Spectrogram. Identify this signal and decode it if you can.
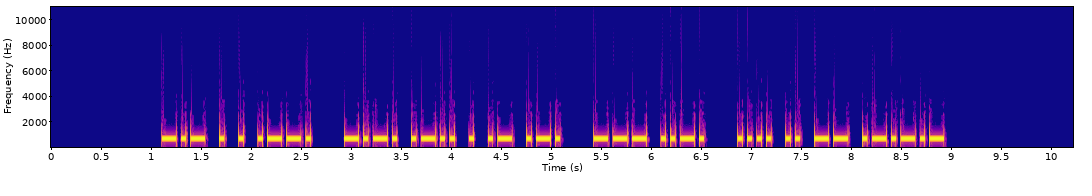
Morse code, heard as a keyed tone, about 25 wpm, 700 Hz. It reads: KEEP CLEAR OF HIM.
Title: Sentences from Top 500 Words 25wpm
